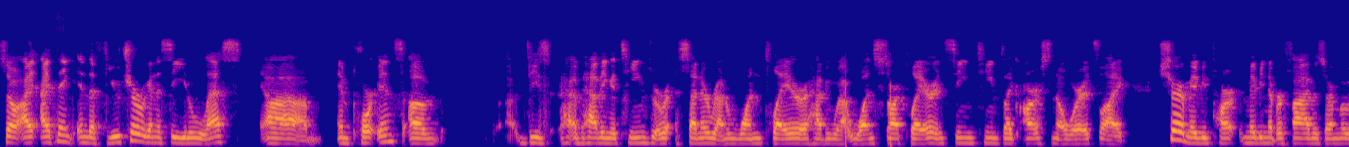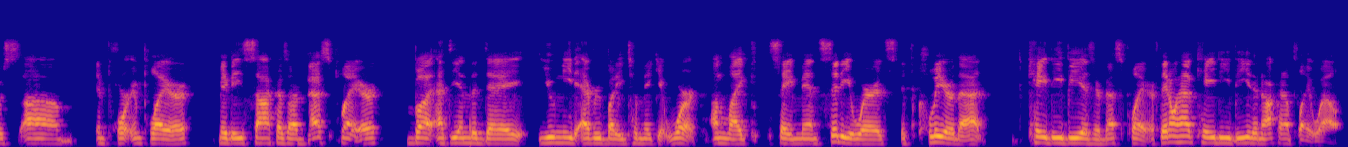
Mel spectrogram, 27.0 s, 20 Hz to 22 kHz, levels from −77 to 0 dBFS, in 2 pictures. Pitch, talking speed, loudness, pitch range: 135 Hz, 210 wpm, -22 LUFS, 130-145 Hz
